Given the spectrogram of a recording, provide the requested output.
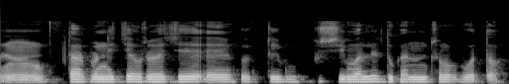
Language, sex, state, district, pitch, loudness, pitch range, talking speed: Bengali, male, Tripura, Unakoti, 115 Hz, -17 LUFS, 110-120 Hz, 95 wpm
